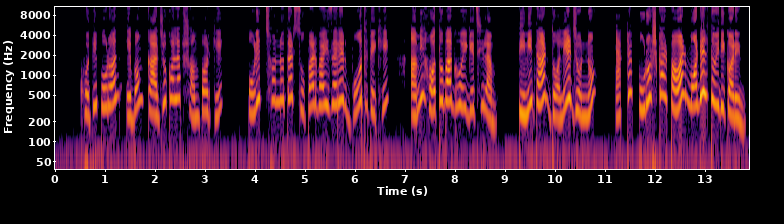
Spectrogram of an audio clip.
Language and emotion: Bengali, surprised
